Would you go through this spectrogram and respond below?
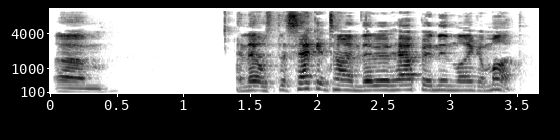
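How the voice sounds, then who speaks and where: A man's voice: sits high, a little fast, pushed and bright. A man, a producer and director, hosting a table read in a casual, rambling chat full of fillers and restarts. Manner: hesitant, many fillers and restarts.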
